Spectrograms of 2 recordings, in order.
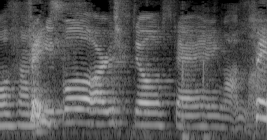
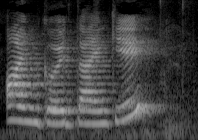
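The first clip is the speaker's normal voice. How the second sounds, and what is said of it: Put-on British accent. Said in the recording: “I can do a perfect British accent.”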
